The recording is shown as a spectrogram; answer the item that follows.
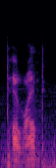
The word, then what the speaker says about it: Pahrump: Pahrump, Nevada. Pronouncing that correctly. Pahrump.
